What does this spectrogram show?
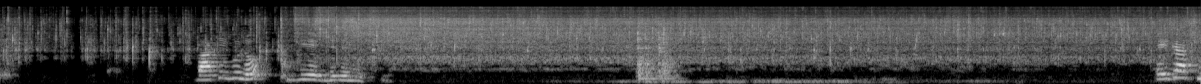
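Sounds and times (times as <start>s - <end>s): cheese sizzling in oil: 0.0s - 12.0s
knock: 6.4s - 6.9s.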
